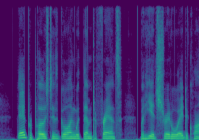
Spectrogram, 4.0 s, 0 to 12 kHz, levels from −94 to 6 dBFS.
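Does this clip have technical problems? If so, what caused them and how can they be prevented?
Yes: a resampler restarted on every block, converting 48 kHz to 24 kHz in separate 250 ms pieces, so each block edge carries an error heard as ticks at exactly 4 Hz. Unlike dropouts, nothing goes missing, and the ticks follow the speech, stopping in pauses. To prevent it, run one continuous resampler that carries its filter state from block to block.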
